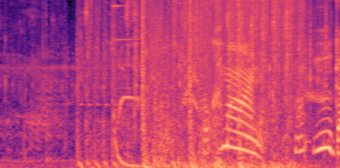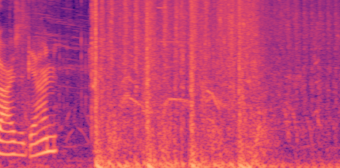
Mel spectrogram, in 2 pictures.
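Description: A blaster fires rapid bursts of shots.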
